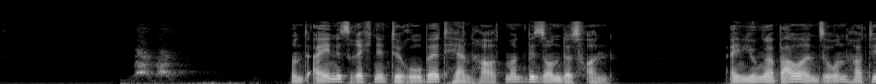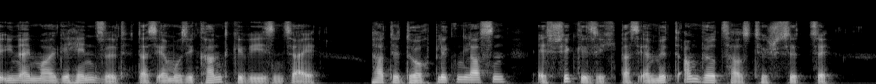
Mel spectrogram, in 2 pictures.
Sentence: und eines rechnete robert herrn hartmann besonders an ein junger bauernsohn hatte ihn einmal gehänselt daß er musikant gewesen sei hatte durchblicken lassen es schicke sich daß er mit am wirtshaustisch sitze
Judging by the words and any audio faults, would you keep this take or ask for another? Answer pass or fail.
fail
